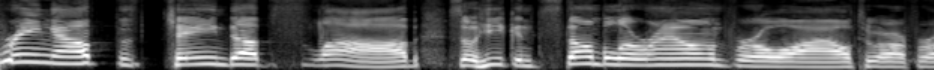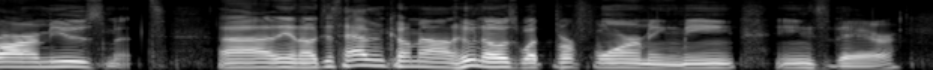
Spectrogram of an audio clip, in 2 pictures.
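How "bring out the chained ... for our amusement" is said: high, loud, slow jeering crowd voice. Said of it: "So they say".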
